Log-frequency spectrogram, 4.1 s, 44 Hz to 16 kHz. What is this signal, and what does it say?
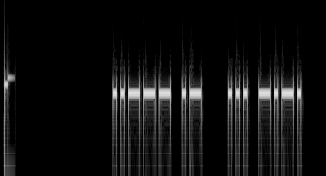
Morse code, heard as a keyed tone, about 25 wpm, 700 Hz. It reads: 2A SC
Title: Field Day Exchanges - 25wpm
